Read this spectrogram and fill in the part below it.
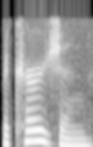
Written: recursion

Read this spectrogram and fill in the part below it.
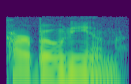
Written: carbonium

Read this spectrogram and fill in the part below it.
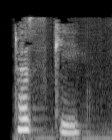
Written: tuskee

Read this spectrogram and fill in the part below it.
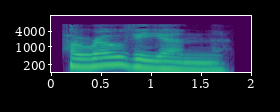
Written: Harrovian

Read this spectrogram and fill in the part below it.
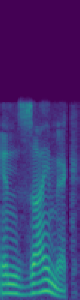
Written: enzymic

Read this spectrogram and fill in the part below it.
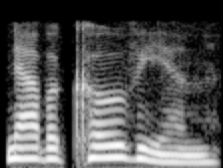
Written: Nabokovian

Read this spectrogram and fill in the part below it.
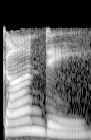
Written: Gandhi

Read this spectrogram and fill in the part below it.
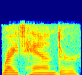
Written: right-hander

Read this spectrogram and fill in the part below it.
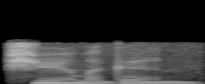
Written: Shumagin

